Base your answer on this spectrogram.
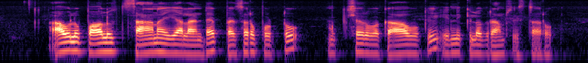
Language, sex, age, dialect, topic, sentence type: Telugu, male, 31-35, Southern, agriculture, question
